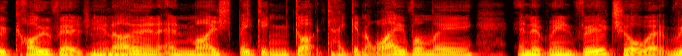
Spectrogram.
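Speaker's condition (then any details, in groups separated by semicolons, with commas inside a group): Cerebral palsy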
